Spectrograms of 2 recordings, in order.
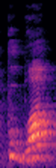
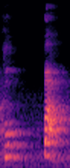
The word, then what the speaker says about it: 국밥: 기역을 밟고 으짜 된 소리로 발음이 된다는 거예요. 국밥 아니라 국밥 이렇게 발음이 된다는 거죠. 어떻습니까? 비읍이 쌍비읍 된 소리로 발음이 변했다.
